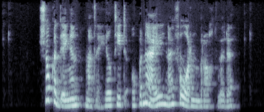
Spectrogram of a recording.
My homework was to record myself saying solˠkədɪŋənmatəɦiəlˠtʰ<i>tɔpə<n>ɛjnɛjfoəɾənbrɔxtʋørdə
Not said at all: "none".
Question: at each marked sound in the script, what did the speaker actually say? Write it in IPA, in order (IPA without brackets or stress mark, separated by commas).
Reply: i, n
